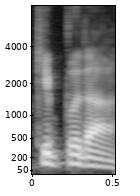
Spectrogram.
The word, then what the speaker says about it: 기쁘다: 기쁘다. 그렇죠. 우로 발음하신 겁니다. 예. 슬프다. 네, 슬프다. 이렇게 우로 발음하시는 거고요. 아하. 뭐 물론 이제 아주 이상하게 뭐 기쁘다 이렇게 발음할 필요는 없겠지만 네네. 발음하시다 보면 자연스럽게 우에 더 가깝게 발음을 하고요.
